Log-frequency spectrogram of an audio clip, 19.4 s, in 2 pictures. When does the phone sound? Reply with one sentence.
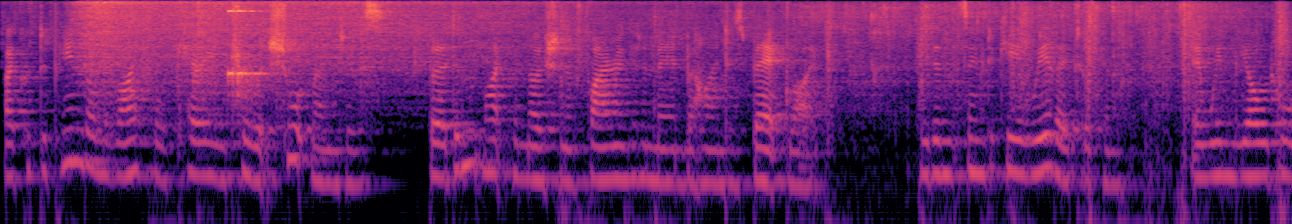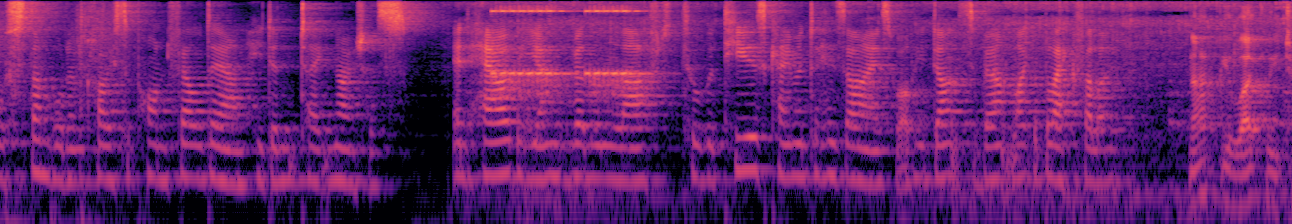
You can hear the phone from 1.1 to 1.9 s and from 12.8 to 14.4 s.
